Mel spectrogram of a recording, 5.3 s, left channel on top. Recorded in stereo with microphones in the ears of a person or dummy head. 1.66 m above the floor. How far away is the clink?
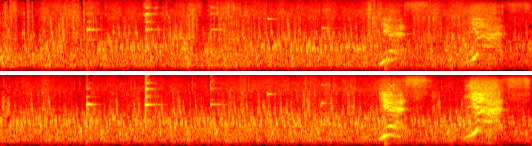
About 0.8 m.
